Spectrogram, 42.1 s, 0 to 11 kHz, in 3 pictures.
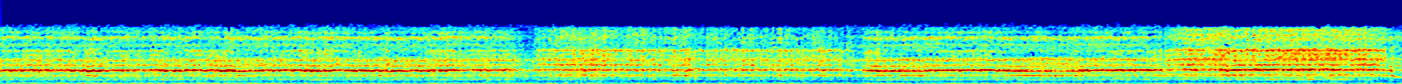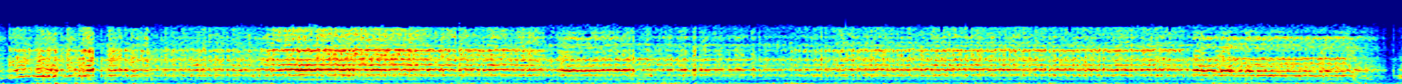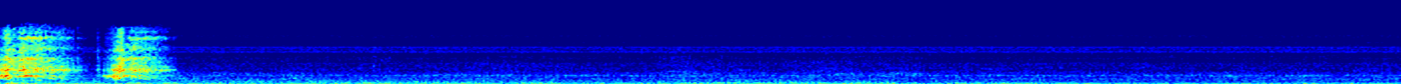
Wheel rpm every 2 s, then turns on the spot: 160, 160, 170, 170, 160, 160, 160, 150, 160, 170, 160, 170, 170, 150, 40, 0, 0, 0, 0, 0, 0.
none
